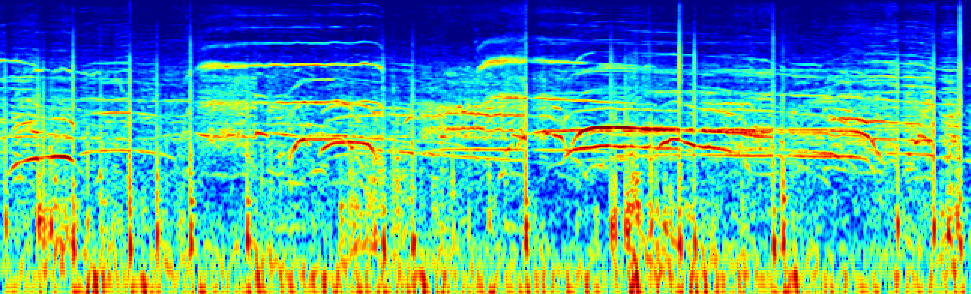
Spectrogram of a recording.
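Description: Salute fireworks: many whistling shells at once, their whistles gliding up, holding and falling away, over dense sharp cracks and bangs and a steady low rumble.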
